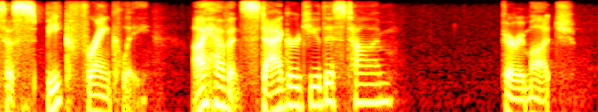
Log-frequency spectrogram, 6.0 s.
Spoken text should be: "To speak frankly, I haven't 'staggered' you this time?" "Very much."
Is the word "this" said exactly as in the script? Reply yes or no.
yes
